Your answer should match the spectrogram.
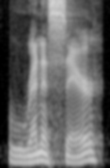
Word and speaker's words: Renacer: It's Renacer, R-E-N-A-C-E-R.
